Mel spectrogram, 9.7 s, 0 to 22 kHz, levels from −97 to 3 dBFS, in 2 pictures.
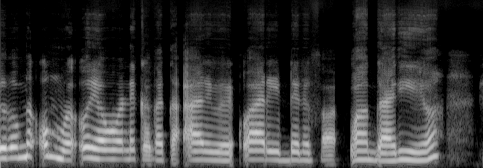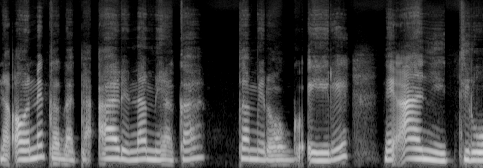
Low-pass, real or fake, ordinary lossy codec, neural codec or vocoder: none; fake; none; codec, 44.1 kHz, 3.4 kbps, Pupu-Codec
